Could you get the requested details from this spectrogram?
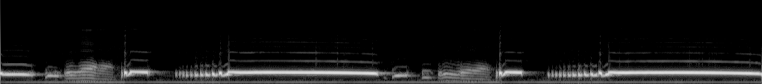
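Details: Pelung-style song of a young Barbary dove used to lure others. Two full phrases, each a rapid throbbing lead-in stretching into a long sustained hollow coo, with softer broken notes between them. A low hum runs throughout.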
